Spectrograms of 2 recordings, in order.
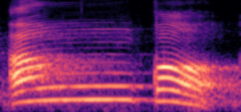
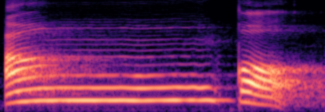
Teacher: Dan nun dengan qaf makhrajnya itu agak berjauhan. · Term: ifa ab'ad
